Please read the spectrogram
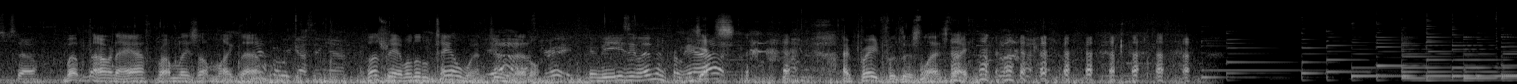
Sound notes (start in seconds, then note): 9.5 laughs; 11.6 relaxing music playing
